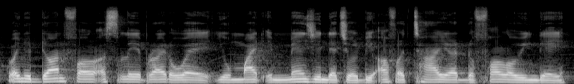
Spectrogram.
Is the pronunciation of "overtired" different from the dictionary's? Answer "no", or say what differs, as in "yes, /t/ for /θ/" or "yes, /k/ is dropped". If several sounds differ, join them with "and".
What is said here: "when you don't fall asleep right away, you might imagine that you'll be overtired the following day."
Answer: yes, /f/ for /v/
